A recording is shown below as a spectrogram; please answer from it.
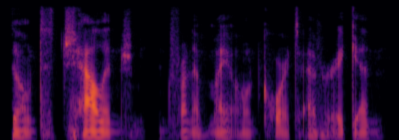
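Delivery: very quiet, hushed whisper under the breath. Narrating a roleplay scene, voicing a woman whispering to the player as she pulls back from a hug. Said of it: "she whispers".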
